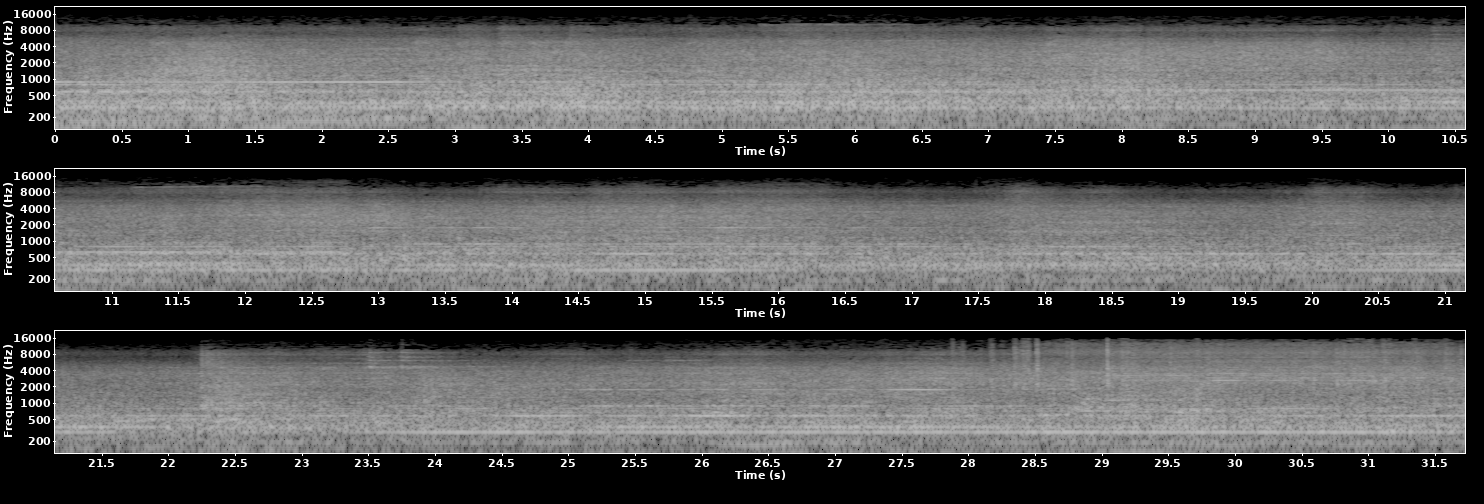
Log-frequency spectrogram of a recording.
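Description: Steady machinery noise from a pit-type gas carburizing furnace installation: a motor's hum with several steady tones over a broad rushing noise, the tones shifting a little in pitch and strength partway through.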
